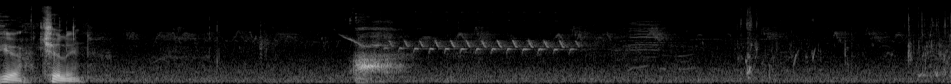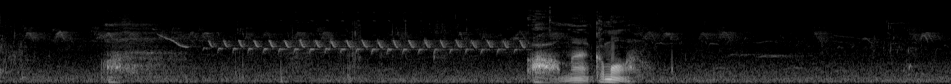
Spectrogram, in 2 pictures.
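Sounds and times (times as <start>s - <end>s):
outdoor background noise: 0.0s - 19.0s
songbird singing a trill: 0.9s - 19.0s.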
